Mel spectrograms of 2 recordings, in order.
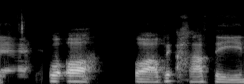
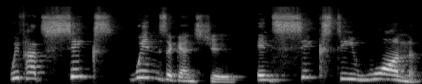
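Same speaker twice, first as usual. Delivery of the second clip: retold comeback; 10 semitones higher, slower than usual. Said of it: "I was like".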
